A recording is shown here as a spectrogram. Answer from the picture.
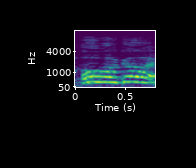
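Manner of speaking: high, loud acted wail; hammed-up desperate cry. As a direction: re-enact frantic tearful pleading into a phone. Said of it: "I'm crying".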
